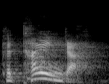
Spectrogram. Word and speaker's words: Katanga: So the game is called Katanga, and I want you to say it like that as well. So don't, you know, oh, Katanga. Should we play Katanga? No, Katanga. That's how you say it, because it's more fun.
